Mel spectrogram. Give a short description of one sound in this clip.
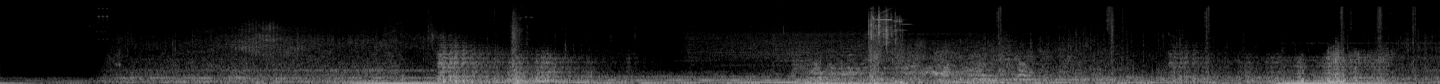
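Heavy footsteps crunch steadily over rock.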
